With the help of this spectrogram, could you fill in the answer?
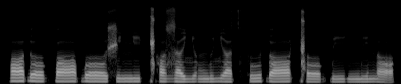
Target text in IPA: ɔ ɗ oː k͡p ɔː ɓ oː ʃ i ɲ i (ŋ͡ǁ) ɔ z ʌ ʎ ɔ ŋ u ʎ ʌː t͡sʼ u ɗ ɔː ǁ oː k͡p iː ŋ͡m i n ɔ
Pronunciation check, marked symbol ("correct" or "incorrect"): incorrect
